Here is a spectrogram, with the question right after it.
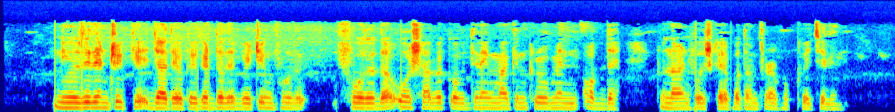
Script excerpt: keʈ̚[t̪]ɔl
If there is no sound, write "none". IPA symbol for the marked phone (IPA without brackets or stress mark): d̪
